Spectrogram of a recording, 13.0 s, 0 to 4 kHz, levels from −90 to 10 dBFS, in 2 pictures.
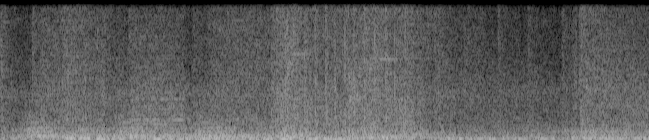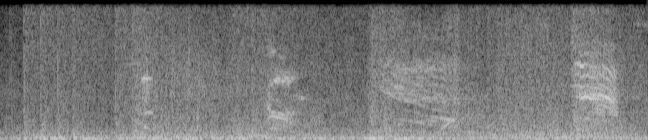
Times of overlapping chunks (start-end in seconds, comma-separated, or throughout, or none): none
